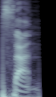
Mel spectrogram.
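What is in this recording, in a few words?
"san", Mandarin Chinese, neutral tone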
